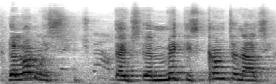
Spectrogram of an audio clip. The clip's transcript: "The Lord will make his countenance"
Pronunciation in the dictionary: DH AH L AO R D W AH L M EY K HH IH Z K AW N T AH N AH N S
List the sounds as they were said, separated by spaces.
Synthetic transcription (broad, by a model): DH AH L AO D W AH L M EY K HH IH S K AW N T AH N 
